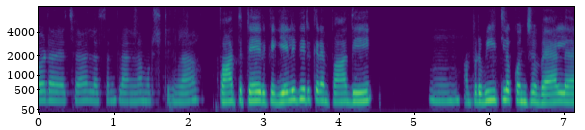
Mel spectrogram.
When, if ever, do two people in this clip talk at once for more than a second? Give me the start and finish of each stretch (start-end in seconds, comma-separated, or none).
none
